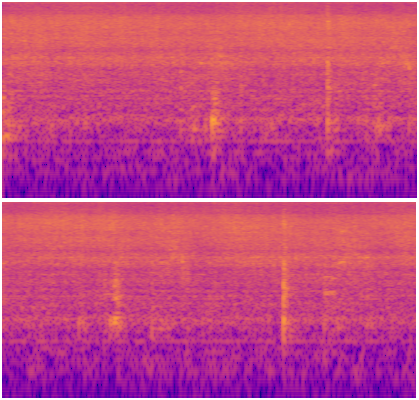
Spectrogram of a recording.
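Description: An eggplant pickle with dried mango powder (amchur) is stirred as it fries in a pan, giving a steady, close sizzle broken by a few soft scrapes of the spoon, with no talking.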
